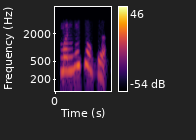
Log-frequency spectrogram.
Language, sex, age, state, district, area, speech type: Bodo, female, 18-30, Assam, Kokrajhar, rural, conversation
